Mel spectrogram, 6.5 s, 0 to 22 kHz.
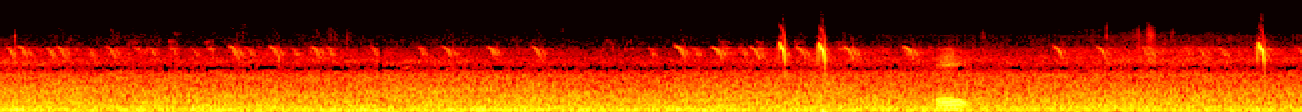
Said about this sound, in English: Bird 6. Those are the calls of bird 6.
